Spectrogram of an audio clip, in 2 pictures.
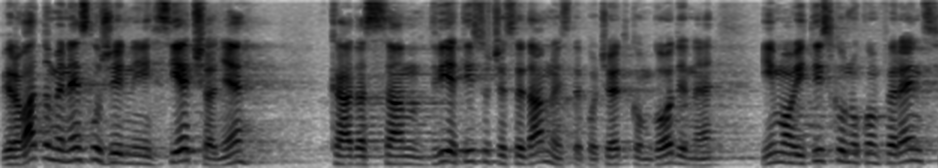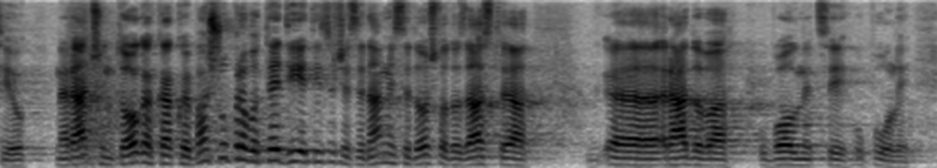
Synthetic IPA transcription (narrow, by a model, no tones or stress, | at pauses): ʋjeɾo̞ʋat̪nomiene̞slˠuʒinisje̞t͡ʃaɲe̞ | kad̪asamd̪ʋije̞t̪isut͡ɕe̞se̞d̪amnɛjst̪e̞po̞t͡ʃe̞ːt̪ko̞mɡo̞d̪ine̞imaoit̪iskoʋnuko̞nfe̞ɾe̞nt̪siju | naɾat͡ʃunt̪o̞ɡakakoje̞baʃupɾaʋo̞t̪e̞d̪ʋije̞t̪isut͡ɕese̞d̪amnɛjst̪e̞d̪o̞ʃlˠod̪o̞zaːst̪o̞ja | ɾad̪o̞ʋaubo̞lˠnit̪siupuːlḭ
